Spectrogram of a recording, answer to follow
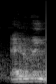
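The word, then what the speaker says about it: Erwin: 아주 작은 입자, 원자, 그 안에 있는 뭐 전자가 들어가고 중성자, 양성자, 에르윈 슈레딩거, 영어로는 어윈인데 이 사람이 오스트리아 사람이니까 독일 발음을 해서 에르윈 슈레딩거라는 사람이 그 법칙을 발견했어요.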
